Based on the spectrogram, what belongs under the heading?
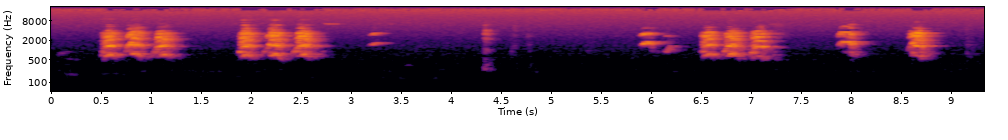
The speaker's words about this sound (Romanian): Și mai înainte, tocmai l-ai ascultat pe câinele landlordului în concert extraordinar, chiar uh, aproape live, ca să zic așa.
